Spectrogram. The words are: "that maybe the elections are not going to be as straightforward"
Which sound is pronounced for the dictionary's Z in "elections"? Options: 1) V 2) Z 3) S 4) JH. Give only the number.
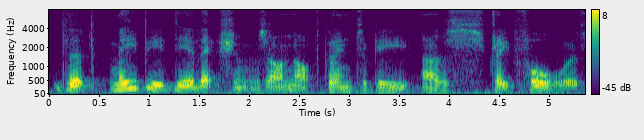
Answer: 2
